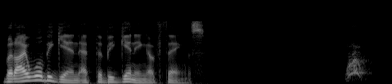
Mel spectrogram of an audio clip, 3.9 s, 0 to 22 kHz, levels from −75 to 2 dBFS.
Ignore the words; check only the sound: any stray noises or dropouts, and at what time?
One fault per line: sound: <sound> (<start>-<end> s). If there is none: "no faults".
sound: bark (3.4-3.7 s)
